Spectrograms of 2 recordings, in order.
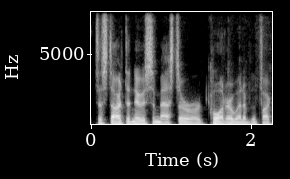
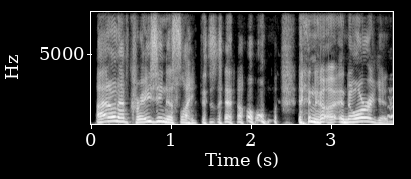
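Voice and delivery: mock fed-up son; 8 semitones higher than usual. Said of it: "He's like".

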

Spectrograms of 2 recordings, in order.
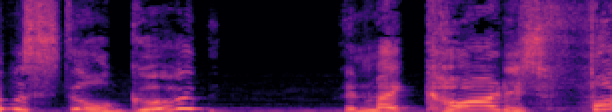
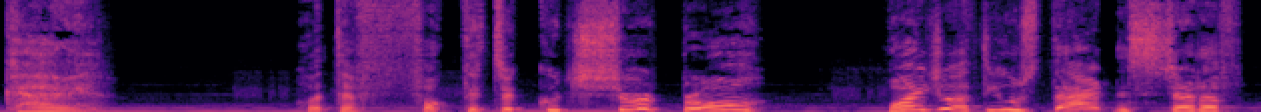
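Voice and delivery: high-pitched, indignant sputter; whiny, very high outraged complaint; sputtering protest; 3 dB louder than usual. A narrator's reading. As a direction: squeal your objection in disbelief. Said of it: "Mo sputtered".

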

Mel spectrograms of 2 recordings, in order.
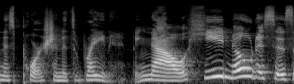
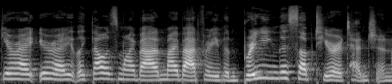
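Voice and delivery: normal talking voice

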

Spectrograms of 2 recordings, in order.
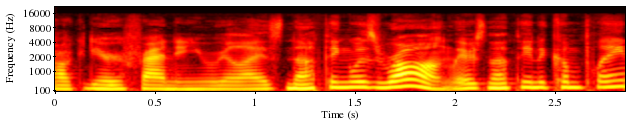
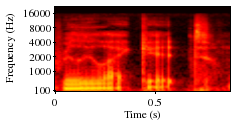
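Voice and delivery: whisper; 9 dB quieter than usual. Real, not acted. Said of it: "I need to drink some water".

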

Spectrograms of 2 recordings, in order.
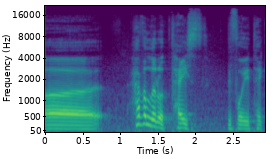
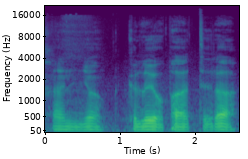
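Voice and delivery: deep and very slow; low slow voice; 6 semitones lower, 3 dB quieter than usual. Acted. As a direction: drop the voice low and stretch it. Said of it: "we're gonna go as low as we can".

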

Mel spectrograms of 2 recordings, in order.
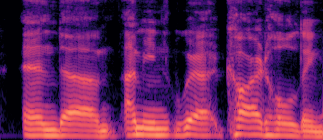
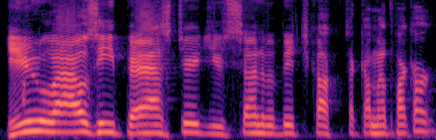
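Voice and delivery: filthy cursing; 4 semitones higher than usual. Shown as a demonstration. Saying it again for an eager listener, mock cursing. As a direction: roll out the filth on request. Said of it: "Say it again with all the filth".

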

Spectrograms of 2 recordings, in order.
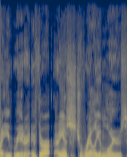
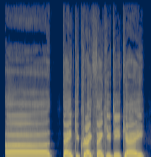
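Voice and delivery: loud, higher, drawn-out thanks; sign-off call-out; 5 semitones higher, 5 dB louder, much slower than usual. Real, not acted. Host thanking the co-hosts to close the show, loud sign-off.

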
